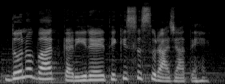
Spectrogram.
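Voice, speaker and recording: A woman's voice: medium pitch, very animated, brisk, faint music behind. A woman reading scripted, dramatic narration for a moral story.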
